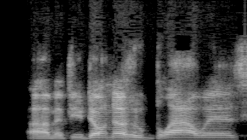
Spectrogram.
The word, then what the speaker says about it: 3LAU: If you don't know who Blau is, he spells it 3LAU, but it's pronounced Blau.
